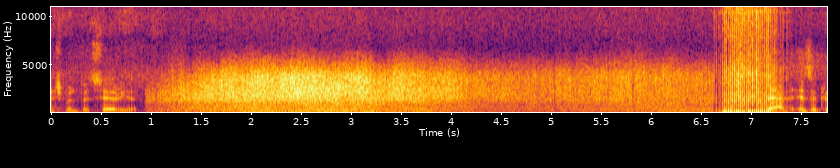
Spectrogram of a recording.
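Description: A jet plane roars past and fades.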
